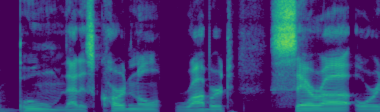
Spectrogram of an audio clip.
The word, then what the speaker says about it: Sarah: That is Cardinal Robert Sarah or it is pronounced Sarra.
